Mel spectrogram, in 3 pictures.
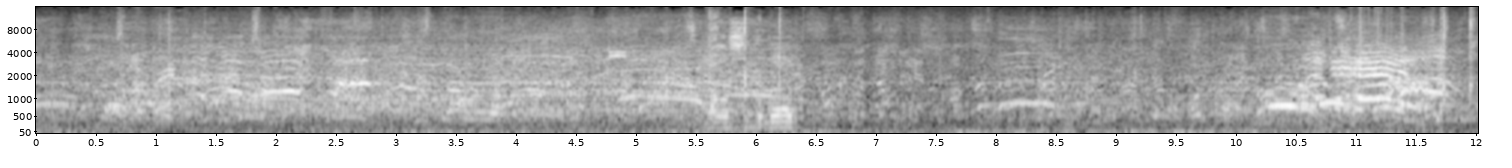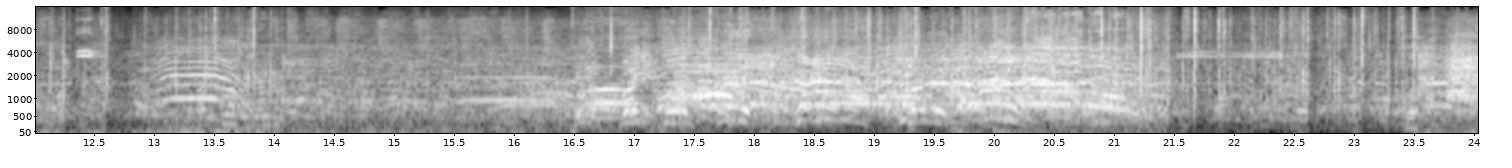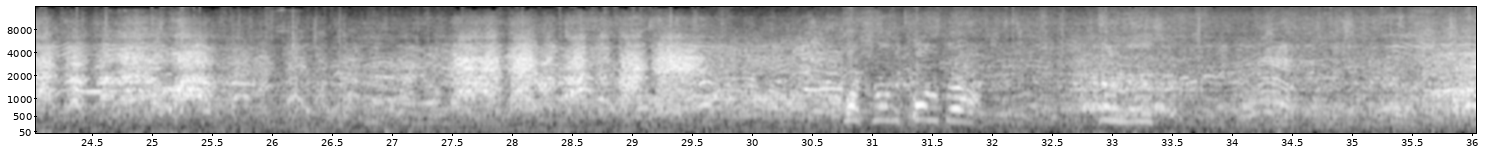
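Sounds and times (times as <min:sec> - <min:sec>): football crowd cheering and yelling: 0:00.0 - 0:36.0.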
